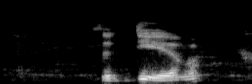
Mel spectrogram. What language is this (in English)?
Kabyle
